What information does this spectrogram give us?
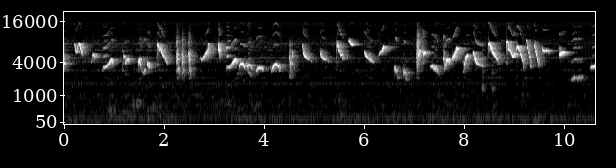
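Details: Oriental white-eye in a very rich 'isian' filled-in song: a dense, unbroken run of high, sweet warbled and slurred notes, quick rising and falling chirps tumbling one after another for the whole stretch, with no other sounds.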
